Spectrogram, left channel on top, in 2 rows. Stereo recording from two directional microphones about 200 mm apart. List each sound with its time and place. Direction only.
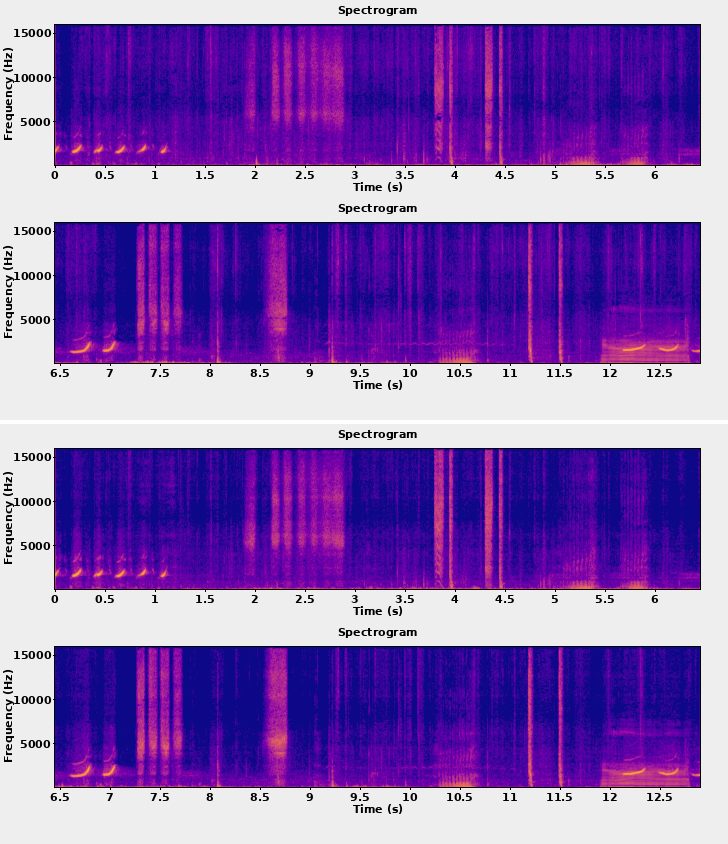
0.0 s bird: 20° right (ahead or behind)
2.1 s cricket: 15° right (ahead or behind)
3.7 s a sound: 25° right (ahead or behind)
5.1 s dog: 25° right (ahead or behind)
6.6 s turkey: 20° right (ahead or behind)
10.2 s dog: 15° right (ahead or behind)
11.1 s a sound: 15° right (ahead or behind)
